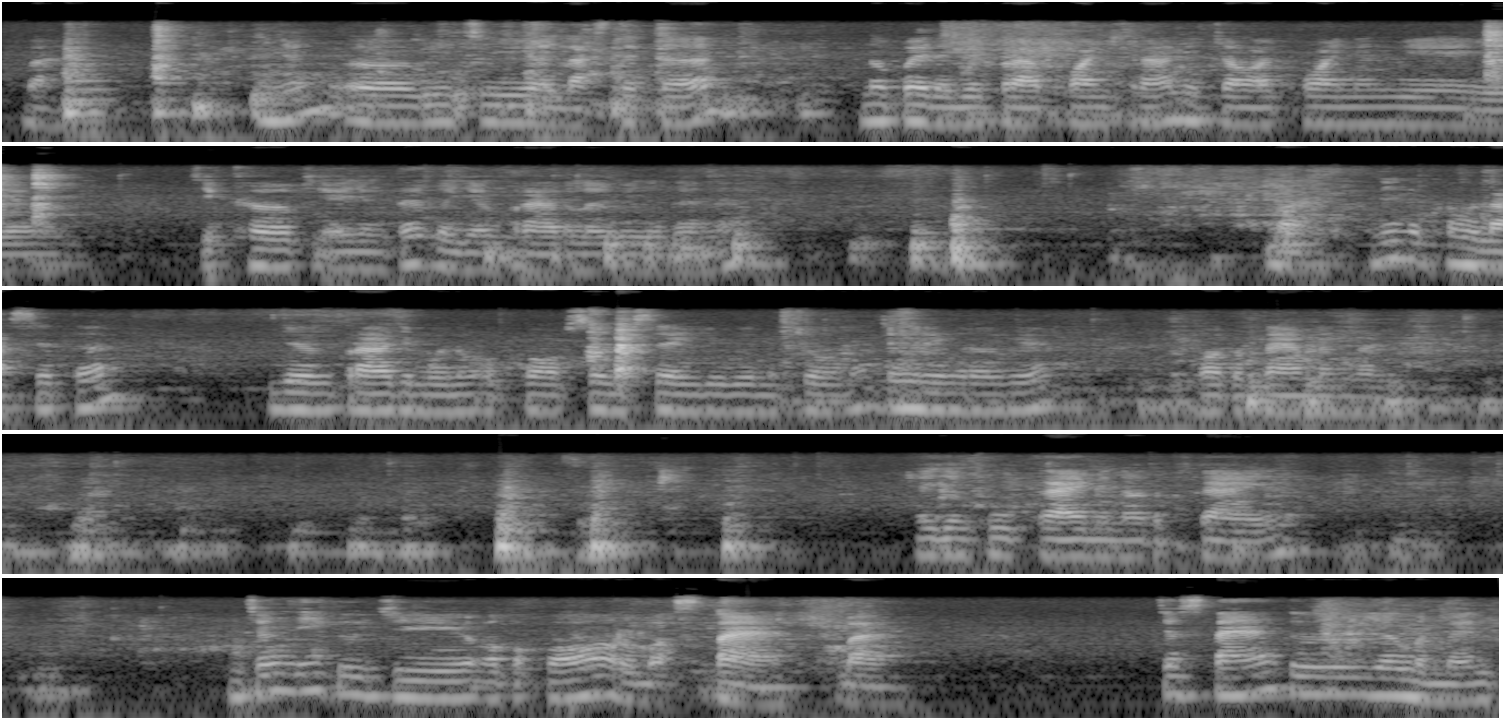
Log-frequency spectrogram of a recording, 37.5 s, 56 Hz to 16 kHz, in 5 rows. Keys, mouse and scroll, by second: 36.9-37.5 drag.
